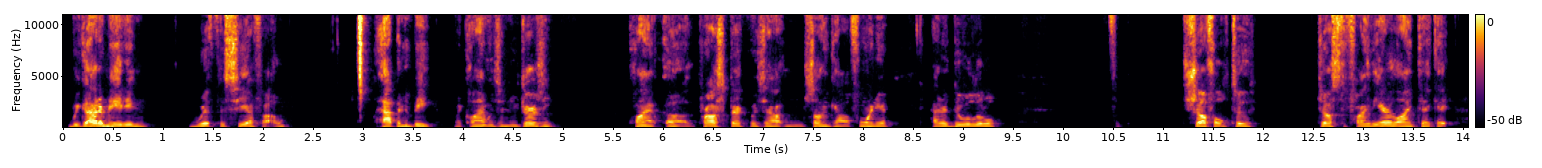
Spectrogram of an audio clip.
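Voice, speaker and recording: A man's voice: on the high side, mellow. A man leading a sales workshop in a conversational, emphatic way, asking his listeners rhetorical questions. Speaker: sales trainer. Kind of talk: workshop presentation.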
